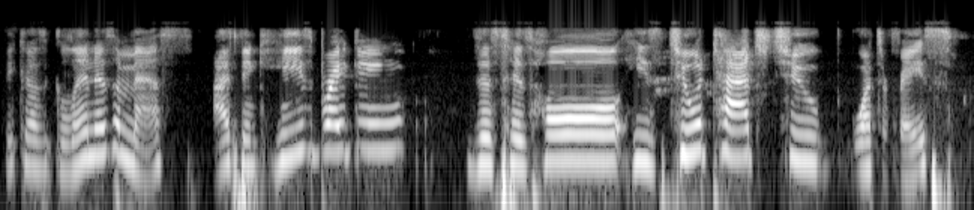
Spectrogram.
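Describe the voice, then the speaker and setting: A woman hosting a casual podcast chat, talking fast and laughing often between points. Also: fairly high pitch, no room sound. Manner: chatty, laughs often, animated asides. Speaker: podcast host. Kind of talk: casual chat about a TV show. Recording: dull lo-fi, dry.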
